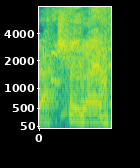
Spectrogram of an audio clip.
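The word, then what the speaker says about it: Ashravan: This character is described as having a strong face and pronounced nose. Leras. It is not Laris. Emperor Ashervan. It is Emperor Ashervan.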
